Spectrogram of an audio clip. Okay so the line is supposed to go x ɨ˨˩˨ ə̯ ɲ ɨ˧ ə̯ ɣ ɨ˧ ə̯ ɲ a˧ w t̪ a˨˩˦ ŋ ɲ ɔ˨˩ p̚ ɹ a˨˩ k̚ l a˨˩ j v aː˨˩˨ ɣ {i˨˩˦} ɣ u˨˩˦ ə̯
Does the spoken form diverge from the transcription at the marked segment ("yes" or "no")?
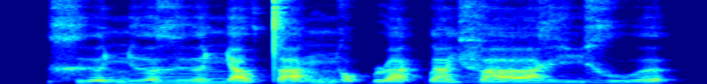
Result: yes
